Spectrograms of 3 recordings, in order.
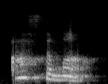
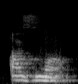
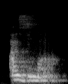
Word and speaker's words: asthma: Most of us call it as asthma, but wrong. It is not asthma. It is called as asthma. The T and H is silent. Asthma.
